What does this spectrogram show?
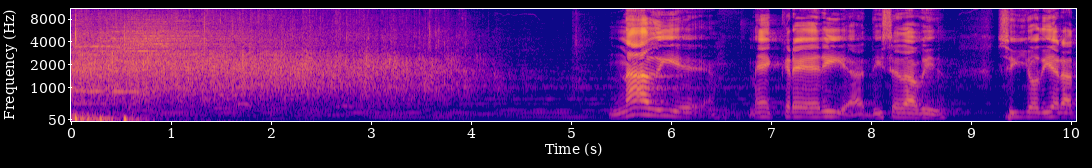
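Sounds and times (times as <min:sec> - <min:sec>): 
audience applause: 0:00.0 - 0:04.4
speech: 0:05.4 - 0:10.0.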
